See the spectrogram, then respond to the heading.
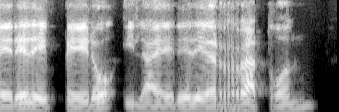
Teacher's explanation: Son vibrantes, pero ambas son sonoras.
